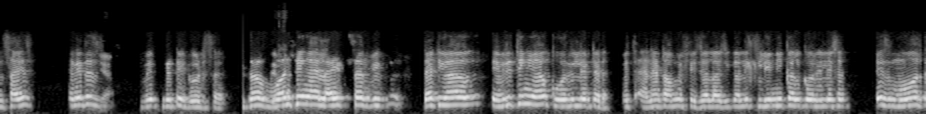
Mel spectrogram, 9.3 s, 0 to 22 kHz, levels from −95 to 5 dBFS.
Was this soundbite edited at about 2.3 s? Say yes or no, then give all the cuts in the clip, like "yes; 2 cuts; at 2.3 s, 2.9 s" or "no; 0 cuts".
yes; 1 cut; at 2.3 s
